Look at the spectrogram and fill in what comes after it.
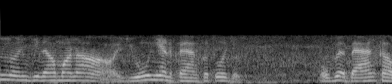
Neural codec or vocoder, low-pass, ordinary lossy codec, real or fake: codec, 24 kHz, 6 kbps, HILCodec; 7.2 kHz; AAC, 16 kbps; fake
